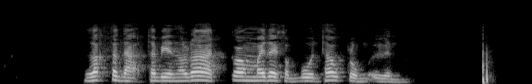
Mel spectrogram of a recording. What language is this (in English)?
Thai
